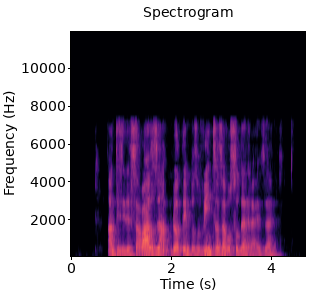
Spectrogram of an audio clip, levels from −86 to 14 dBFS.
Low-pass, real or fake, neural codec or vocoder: 7.2 kHz; fake; codec, 16 kHz, 4.8 kbps, FACodec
